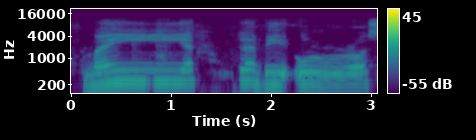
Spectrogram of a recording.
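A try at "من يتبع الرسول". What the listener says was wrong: Dia kalau tabi'ur dia jadi hamzah, dia tak tekan. Yattabi'u. Jangan tabi'u. Yattabi'u. Dengung jangan tinggal. May yattabi'ur rasul.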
